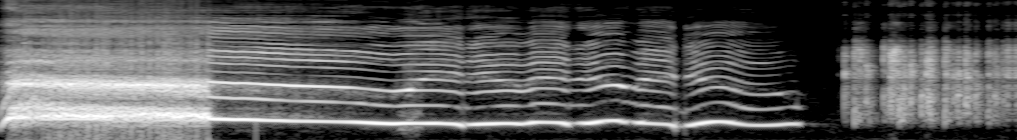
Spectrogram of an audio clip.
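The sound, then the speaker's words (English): A loud, harsh scream bursts out at full force, then stretches into a long, wavering wail that slowly fades, ending with a short, scratchy vocal burst after a brief pause. “I can deafen people with my deafening scream.”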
